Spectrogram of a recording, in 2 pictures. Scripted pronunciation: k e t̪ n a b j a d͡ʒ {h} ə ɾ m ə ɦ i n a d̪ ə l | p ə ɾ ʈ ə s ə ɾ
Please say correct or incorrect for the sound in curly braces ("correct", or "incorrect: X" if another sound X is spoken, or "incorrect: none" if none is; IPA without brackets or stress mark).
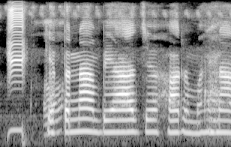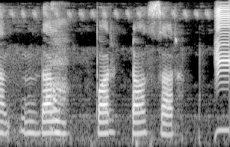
correct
